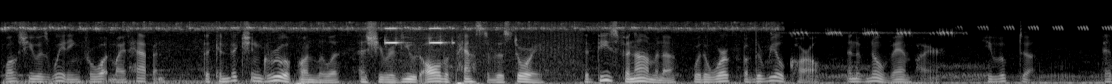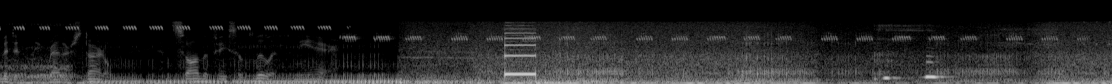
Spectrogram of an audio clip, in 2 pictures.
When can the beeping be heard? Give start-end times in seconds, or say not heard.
3.9-4.5, 15.1-16.9.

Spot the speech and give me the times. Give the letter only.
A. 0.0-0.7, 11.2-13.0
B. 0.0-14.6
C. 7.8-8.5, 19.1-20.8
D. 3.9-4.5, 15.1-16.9
B.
